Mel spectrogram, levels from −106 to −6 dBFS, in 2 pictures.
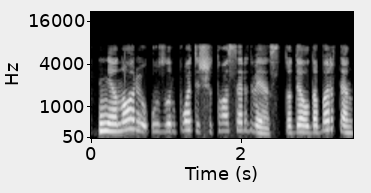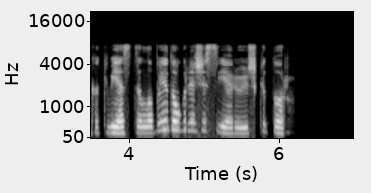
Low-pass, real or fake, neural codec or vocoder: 7.2 kHz; real; none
